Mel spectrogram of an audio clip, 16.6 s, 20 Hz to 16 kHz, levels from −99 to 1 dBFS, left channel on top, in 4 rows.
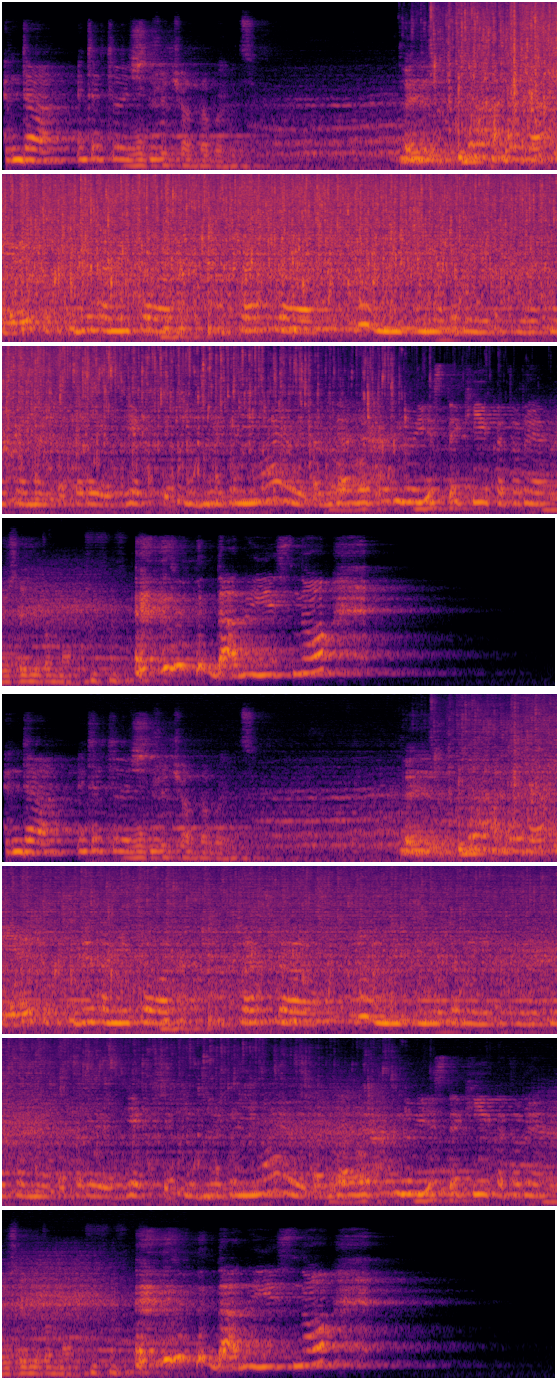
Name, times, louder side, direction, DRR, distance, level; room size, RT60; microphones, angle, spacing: voice 1, 0.0-1.2 3.0-5.6 5.9-12.6 13.5-15.2, left 1 dB, 40° left, 1 dB, 1.0 m, -34 dB
sound 1, 0.6-13.9, right 1 dB, 35° right, 3.3 m, -50 dB
voice 2, 0.9-1.9 5.3-5.5 10.8-11.1 11.4-11.6 12.4-13.4, equal, 10° left, 4 dB, 1.6 m, -41 dB
Toilet flush, 3.0-11.5, left 7 dB, 90° left, 0.5 m, -35 dB
sound 2, 7.6-9.1 9.9-11.7 12.2-13.5, right 5 dB, 50° right, 1.8 m, -50 dB
29.5 x 17.5 x 2.5 m, 1.5 s
head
